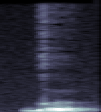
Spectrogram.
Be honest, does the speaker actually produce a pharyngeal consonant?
no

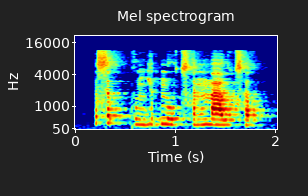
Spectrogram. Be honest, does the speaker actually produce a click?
no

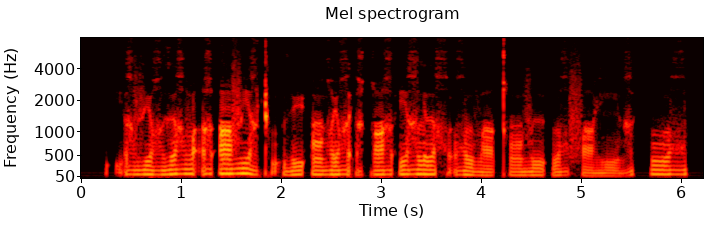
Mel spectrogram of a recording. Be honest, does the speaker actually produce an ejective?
no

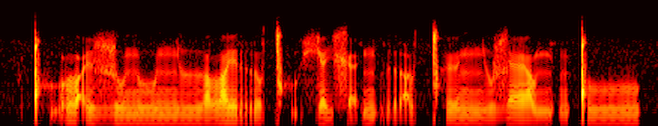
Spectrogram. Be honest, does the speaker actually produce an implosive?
no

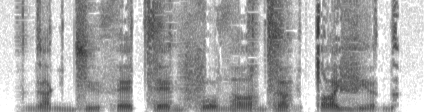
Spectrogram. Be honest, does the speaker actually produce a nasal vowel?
no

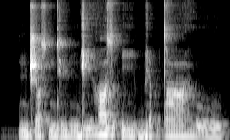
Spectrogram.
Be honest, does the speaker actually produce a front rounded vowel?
yes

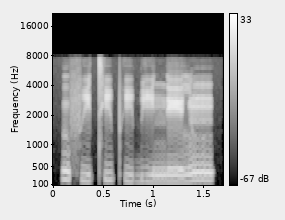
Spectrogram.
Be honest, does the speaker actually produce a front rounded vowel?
no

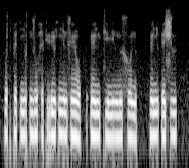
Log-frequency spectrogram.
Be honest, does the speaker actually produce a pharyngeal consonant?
no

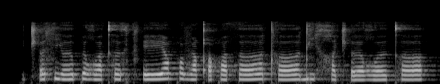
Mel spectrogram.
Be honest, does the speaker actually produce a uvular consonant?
yes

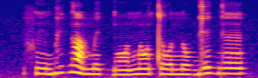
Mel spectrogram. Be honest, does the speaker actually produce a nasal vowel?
yes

